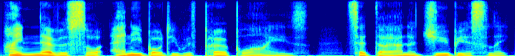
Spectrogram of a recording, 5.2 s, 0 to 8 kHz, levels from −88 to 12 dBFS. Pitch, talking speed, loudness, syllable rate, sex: 110 Hz, 115 wpm, -21 LUFS, 4.0 syllables/s, male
